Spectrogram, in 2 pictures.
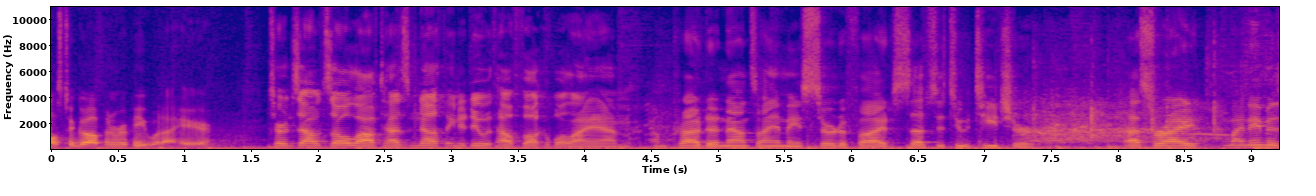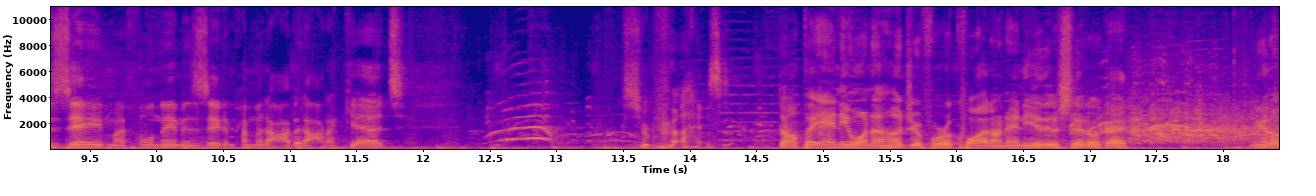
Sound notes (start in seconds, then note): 7.2 audience laughing; 12.5 audience member cheering; 16.4 audience laughing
